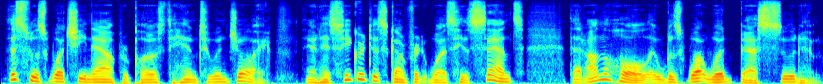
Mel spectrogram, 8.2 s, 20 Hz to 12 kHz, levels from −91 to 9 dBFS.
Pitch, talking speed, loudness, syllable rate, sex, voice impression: 120 Hz, 205 wpm, -18 LUFS, 5.0 syllables/s, male, masculine, slightly middle-aged, thick, tensed, slightly hard, clear, calm, mature, slightly wild, kind, slightly strict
